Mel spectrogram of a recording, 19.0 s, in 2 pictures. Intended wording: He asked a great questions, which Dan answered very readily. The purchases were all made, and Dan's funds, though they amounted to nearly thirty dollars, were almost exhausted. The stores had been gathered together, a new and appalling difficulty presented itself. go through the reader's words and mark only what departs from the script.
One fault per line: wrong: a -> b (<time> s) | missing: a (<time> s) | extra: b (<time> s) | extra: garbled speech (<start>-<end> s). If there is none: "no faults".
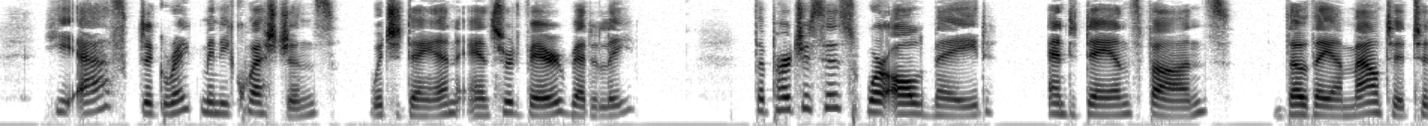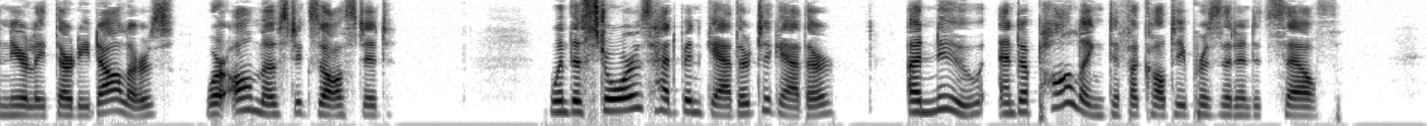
extra: many (1.4 s)
extra: When (13.2 s)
